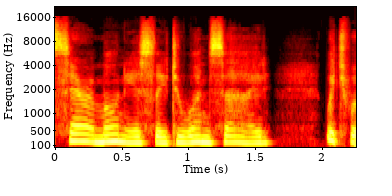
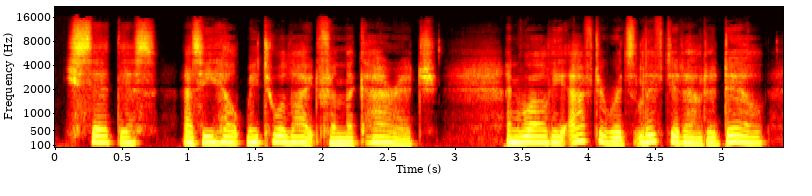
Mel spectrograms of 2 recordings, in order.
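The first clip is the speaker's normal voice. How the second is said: plain reading voice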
